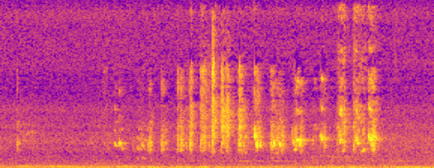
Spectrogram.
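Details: Chattering parakeet near afternoon nap time, giving a quick series of short high chirps and twittery notes packed together for about three seconds, over a constant low rumble.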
